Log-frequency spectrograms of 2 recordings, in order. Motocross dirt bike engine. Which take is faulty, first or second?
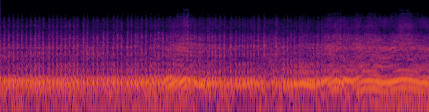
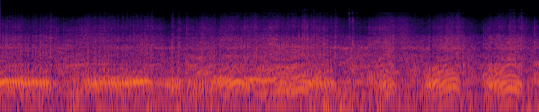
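second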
